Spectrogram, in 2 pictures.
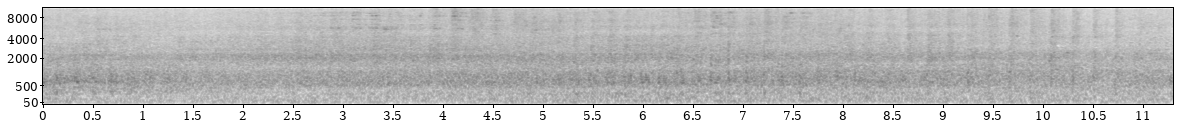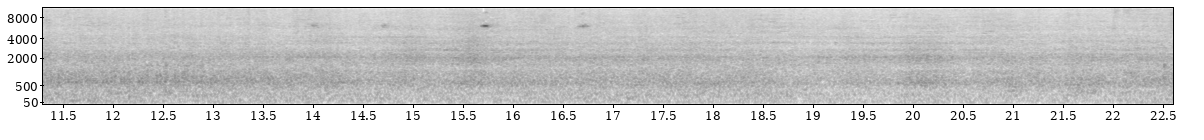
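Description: Autorack freight cars rolling past on the track: a steady rumble and rattle of steel wheels on rail, easing off slightly toward the end.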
